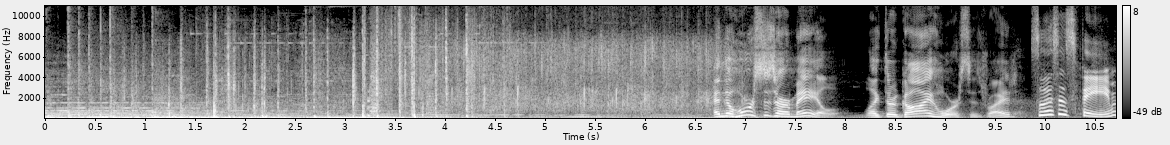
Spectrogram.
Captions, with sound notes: (Applause) And the horses are male... like their guy horses right?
